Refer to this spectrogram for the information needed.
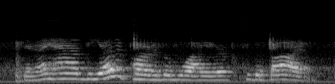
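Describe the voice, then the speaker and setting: A woman speaks very slowly with an American accent. Noticeable background noise runs behind her. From New Jersey. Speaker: crafter. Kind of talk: tutorial. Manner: casual.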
